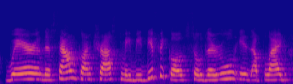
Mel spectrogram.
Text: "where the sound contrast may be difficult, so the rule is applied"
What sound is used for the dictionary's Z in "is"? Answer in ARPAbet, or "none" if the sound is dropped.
Z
